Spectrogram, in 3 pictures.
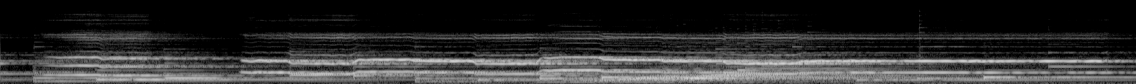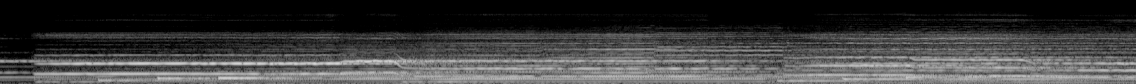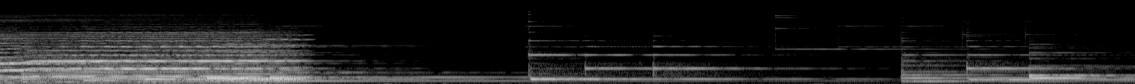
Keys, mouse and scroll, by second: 10.8 click, 11.7-15.3 shift+drag, 17.9-18.5 drag, 20.8-22.0 alt+scroll down 5, 22.5 click, 23.7 alt+scroll up 1, 24.4 click, 25.2 ctrl+shift+], 26.1-26.5 alt+scroll down 1, 26.6 space, 26.8-28.2 drag, 30.0-32.0 alt+drag.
